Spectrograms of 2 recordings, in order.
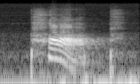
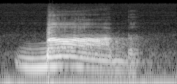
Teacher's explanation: Porque em uma nós temos a vibração, nós não temos a vibração pop, e na outra nós temos a vibração Bob. Se lembre, eu não estou falando da vogal O no meio, eu estou falando apenas do som do P e do B.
